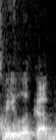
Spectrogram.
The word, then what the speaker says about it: VLOOKUP: Pro- I even said it wrong. It's VLOOKUP, not VS.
